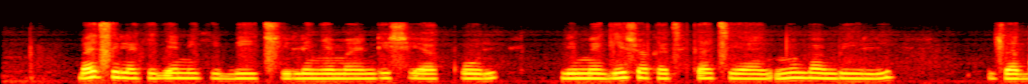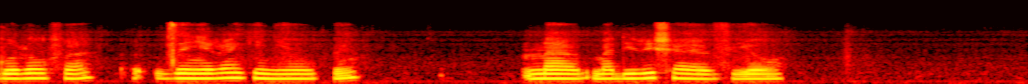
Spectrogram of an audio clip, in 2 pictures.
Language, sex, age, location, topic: Swahili, female, 25-35, Mombasa, government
